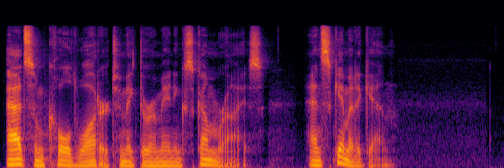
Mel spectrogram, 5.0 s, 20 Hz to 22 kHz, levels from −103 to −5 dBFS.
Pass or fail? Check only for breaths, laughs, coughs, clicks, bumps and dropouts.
pass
